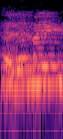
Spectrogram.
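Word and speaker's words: phthalimide: थैलेमाइड में pH silent होता है, थैलेमाइड बोलते हैं, ठीक है।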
